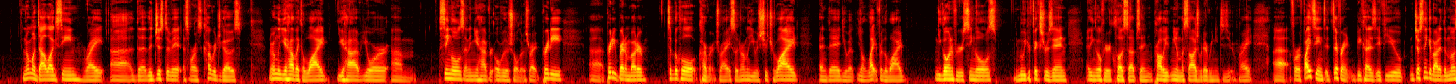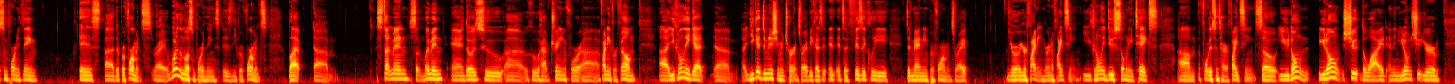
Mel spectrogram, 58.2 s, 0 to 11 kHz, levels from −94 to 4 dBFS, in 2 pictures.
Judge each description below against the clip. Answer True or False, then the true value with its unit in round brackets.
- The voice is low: True (110 Hz)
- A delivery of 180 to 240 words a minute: True (195 wpm)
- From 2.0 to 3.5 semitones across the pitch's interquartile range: True (2.9 semitones)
